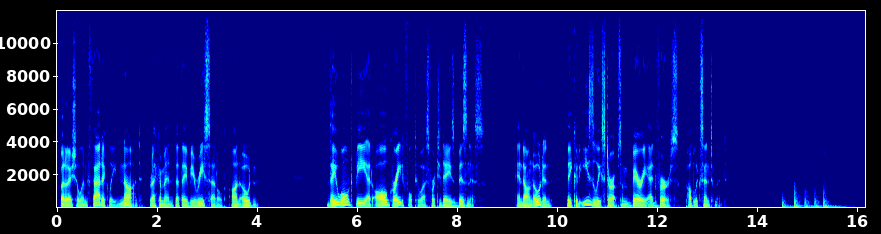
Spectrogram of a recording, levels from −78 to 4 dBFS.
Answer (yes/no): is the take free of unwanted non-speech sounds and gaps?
no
